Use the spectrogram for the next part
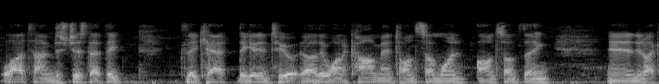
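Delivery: usual speaking voice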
